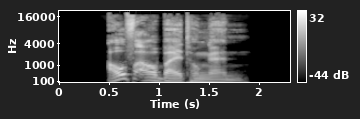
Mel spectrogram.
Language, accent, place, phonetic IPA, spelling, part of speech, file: German, Germany, Berlin, [ˈaʊ̯fʔaʁˌbaɪ̯tʊŋən], Aufarbeitungen, noun, De-Aufarbeitungen.ogg
- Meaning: plural of Aufarbeitung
